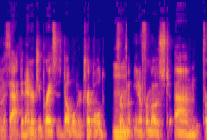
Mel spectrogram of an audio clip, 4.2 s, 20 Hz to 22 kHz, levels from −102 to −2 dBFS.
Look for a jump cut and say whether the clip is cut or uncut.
cut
